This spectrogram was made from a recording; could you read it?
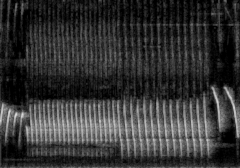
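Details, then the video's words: Loud canary song meant for other birds to imitate. A few quick whistled slurs lead into a long, dense rolling trill that drops slightly in pitch partway through, ending in sharp swooping notes. "O SOM DO CANÁRIO SOM ALTO DE OUTRO PÁSSARO PARA IMITAR"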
